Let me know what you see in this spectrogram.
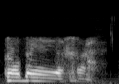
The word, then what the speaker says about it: Thobega: It's Thobega.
